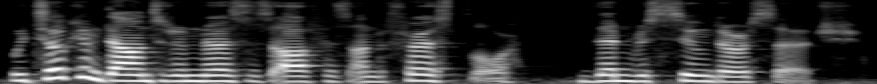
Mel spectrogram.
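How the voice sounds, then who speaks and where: A serious teenage girl detective from a video game, acted by a woman. She lays out evidence with composure in a medium-pitched voice. Faint music plays behind her. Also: steady tone, normal speed, lightly acted. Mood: composed, serious. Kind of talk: dramatic game dialogue and recap narration.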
